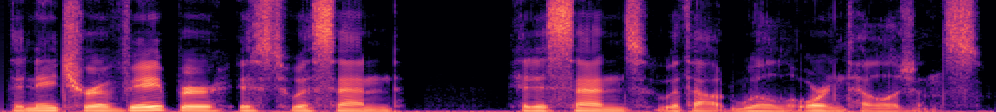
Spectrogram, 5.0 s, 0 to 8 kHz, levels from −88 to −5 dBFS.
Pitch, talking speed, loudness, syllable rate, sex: 100 Hz, 155 wpm, -20 LUFS, 5.2 syllables/s, male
